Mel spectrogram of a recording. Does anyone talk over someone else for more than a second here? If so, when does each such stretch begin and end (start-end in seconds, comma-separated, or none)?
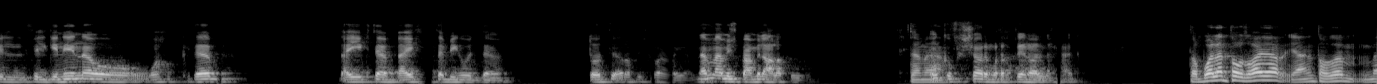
none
